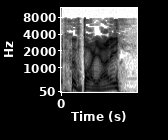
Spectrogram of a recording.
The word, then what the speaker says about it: Bargnani: How do you say his name again, please? – Bargnani? – Well, what's his nationality? – I have no idea. Russian? I got it? – He nailed it.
